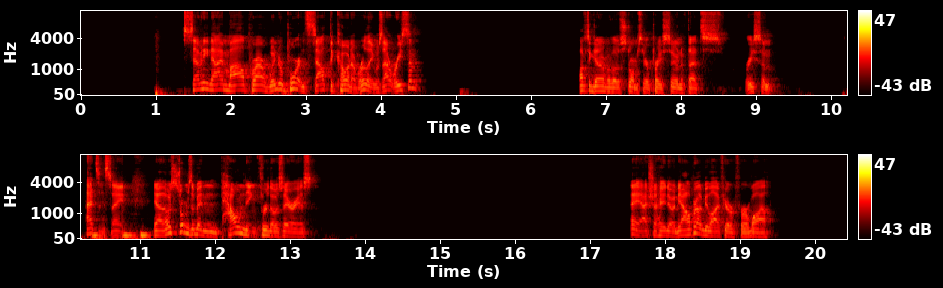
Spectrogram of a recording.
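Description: A young man speaks with animation into a close microphone, in short bursts with pauses.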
